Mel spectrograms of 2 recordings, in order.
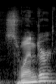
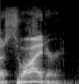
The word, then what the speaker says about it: Swider: Swinder? – Swinder? – That's what I would say. Oh, Swider. – I was about to say there's no N in there.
